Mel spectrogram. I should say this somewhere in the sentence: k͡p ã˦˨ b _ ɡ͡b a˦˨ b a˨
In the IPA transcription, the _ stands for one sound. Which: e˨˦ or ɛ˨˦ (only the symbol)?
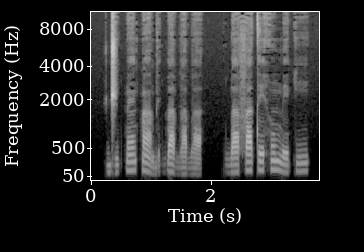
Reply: e˨˦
